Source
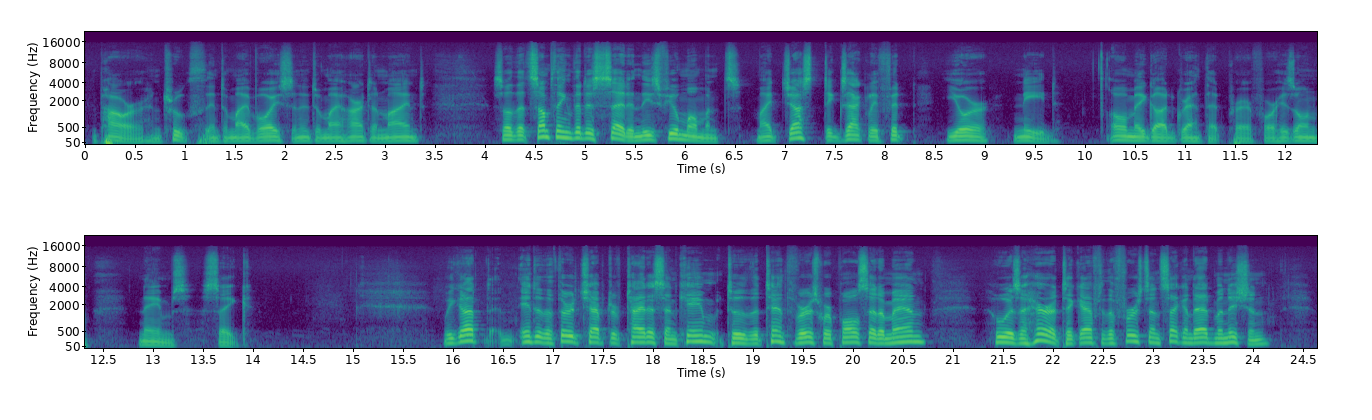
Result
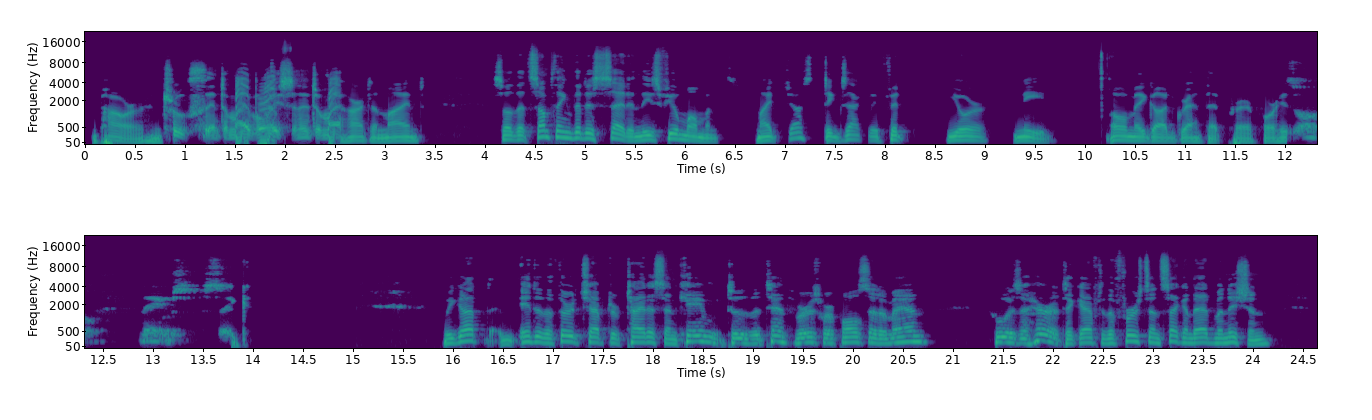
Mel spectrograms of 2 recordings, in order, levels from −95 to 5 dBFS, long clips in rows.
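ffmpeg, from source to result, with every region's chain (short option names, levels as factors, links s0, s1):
-filter_complex "[0:a]asettb=1/sr,asplit=3[s0][s1][s2];[s0]atrim=end=0.774[s3];[s1]atrim=start=0.77:end=2.55,asetpts=PTS-STARTPTS,afade=t=in:d=0.004:c=qsin,afade=t=out:st=1.776:d=0.004:c=qsin,highpass=f=320:w=0.5412,highpass=f=320:w=1.3066,equalizer=f=330:t=q:w=4:g=-6,equalizer=f=480:t=q:w=4:g=3,equalizer=f=690:t=q:w=4:g=4,equalizer=f=1000:t=q:w=4:g=4,equalizer=f=3100:t=q:w=4:g=-4,lowpass=f=5700:w=0.5412,lowpass=f=5700:w=1.3066,aeval=exprs='0.237*sin(PI/2*3.98*val(0)/0.237)':c=same,acrossover=split=470|3000[s4][s5][s6];[s5]acompressor=threshold=0.0355:ratio=4:attack=3.2:release=140:knee=2.83:detection=peak[s7];[s4][s7][s6]amix=inputs=3:normalize=0[s8];[s2]atrim=start=2.546[s9];[s3][s8]acrossfade=d=0.004:c1=hsin:c2=qsin[s10];[s10][s9]acrossfade=d=0.004:c1=qsin:c2=hsin,asettb=1/sr,asplit=3[s11][s12][s13];[s11]atrim=end=6.134[s14];[s12]atrim=start=6.13:end=10.22,asetpts=PTS-STARTPTS,afade=t=in:d=0.004:c=qsin,afade=t=out:st=4.086:d=0.004:c=qsin,equalizer=f=180:t=o:w=2:g=4,aeval=exprs='val(0)*pow(10,-20*(0.5-0.5*cos(2*PI*1.5*n/s))/20)':c=same[s15];[s13]atrim=start=10.216[s16];[s14][s15]acrossfade=d=0.004:c1=hsin:c2=qsin[s17];[s17][s16]acrossfade=d=0.004:c1=qsin:c2=hsin,asettb=1/sr,asplit=3[s18][s19][s20];[s18]atrim=end=12.014[s21];[s19]atrim=start=12.01:end=13.79,asetpts=PTS-STARTPTS,afade=t=in:d=0.004:c=qsin,afade=t=out:st=1.776:d=0.004:c=qsin,highpass=530,acompressor=threshold=0.0141:ratio=16:attack=3.2:release=140:knee=1:detection=peak,aecho=1:1:30|64.5|104.2|149.8|202.3|262.6|332:0.794|0.631|0.501|0.398|0.316|0.251|0.2,atrim=end_sample=78498[s22];[s20]atrim=start=13.786[s23];[s21][s22]acrossfade=d=0.004:c1=hsin:c2=qsin[s24];[s24][s23]acrossfade=d=0.004:c1=qsin:c2=hsin,asettb=1/sr,asplit=3[s25][s26][s27];[s25]atrim=end=18.374[s28];[s26]atrim=start=18.37:end=22.12,asetpts=PTS-STARTPTS,afade=t=in:d=0.004:c=qsin,afade=t=out:st=3.746:d=0.004:c=qsin,flanger=delay=20:depth=7.2:speed=1.2,highshelf=f=7500:g=-10[s29];[s27]atrim=start=22.116[s30];[s28][s29]acrossfade=d=0.004:c1=hsin:c2=qsin[s31];[s31][s30]acrossfade=d=0.004:c1=qsin:c2=hsin,afftdn=nr=32:nf=-37,acompressor=threshold=0.0141:ratio=4"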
